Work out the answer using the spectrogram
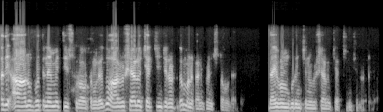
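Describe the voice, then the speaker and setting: A man teaches a scripture lesson in a slow, deliberate way, repeating himself and stacking up near-synonyms to drive each point home. His pitch sits at an ordinary middle level. The recording is dry and dull, with a lo-fi edge. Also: dry recording. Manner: reads English passages slowly. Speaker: spiritual teacher.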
